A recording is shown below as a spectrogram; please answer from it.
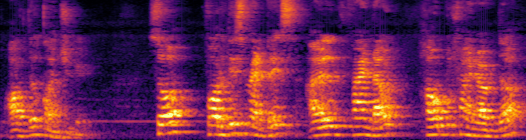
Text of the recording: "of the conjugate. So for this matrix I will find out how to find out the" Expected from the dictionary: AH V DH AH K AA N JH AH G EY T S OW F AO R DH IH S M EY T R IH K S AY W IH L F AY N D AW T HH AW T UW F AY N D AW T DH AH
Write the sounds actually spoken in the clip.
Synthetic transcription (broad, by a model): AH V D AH K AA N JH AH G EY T S OW F AO R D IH S M EY T R IH K S AY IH L F AY N D AW T HH AW T UW F AY N D AW T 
